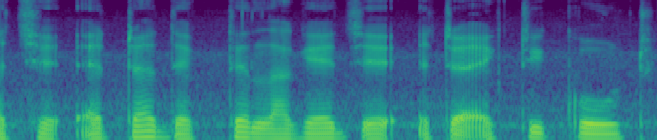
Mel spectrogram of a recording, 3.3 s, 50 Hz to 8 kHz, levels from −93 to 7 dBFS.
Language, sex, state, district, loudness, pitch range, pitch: Bengali, male, Assam, Hailakandi, -17 LUFS, 100-110 Hz, 100 Hz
